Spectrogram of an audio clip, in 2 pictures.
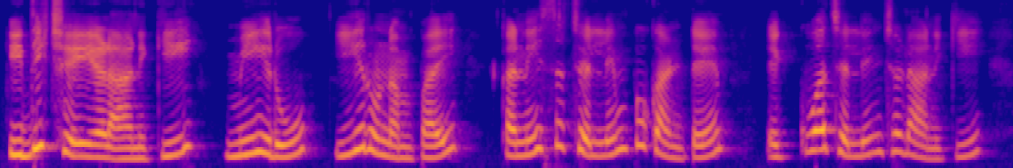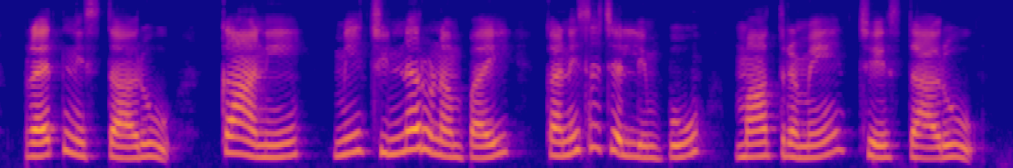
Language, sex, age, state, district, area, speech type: Telugu, female, 30-45, Telangana, Adilabad, rural, read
